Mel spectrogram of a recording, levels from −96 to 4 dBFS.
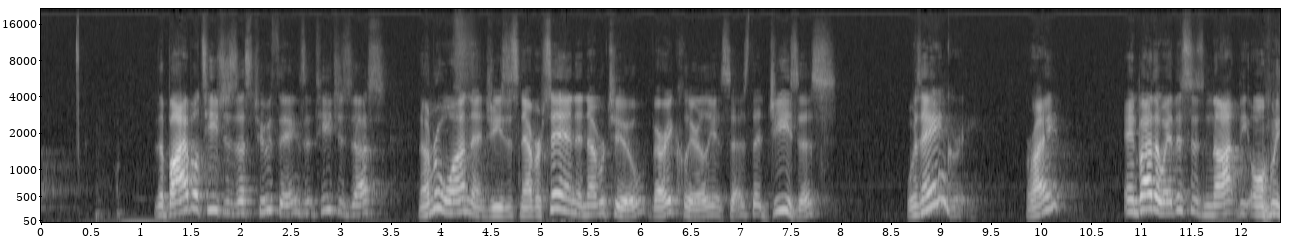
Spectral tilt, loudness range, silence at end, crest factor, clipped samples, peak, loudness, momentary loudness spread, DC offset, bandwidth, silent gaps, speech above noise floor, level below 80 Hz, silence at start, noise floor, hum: -3 dB/octave; 5 LU; 0 s; 24 dB; under 0.1%; -4 dBFS; -26 LUFS; 18 LU; under 0.1%; over 20 kHz; none; 32 dB; -66 dBFS; 0.35 s; -58 dBFS; none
